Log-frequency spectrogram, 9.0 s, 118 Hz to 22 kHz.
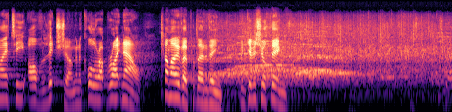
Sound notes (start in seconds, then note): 3.6 applause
